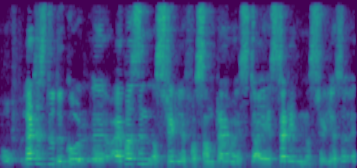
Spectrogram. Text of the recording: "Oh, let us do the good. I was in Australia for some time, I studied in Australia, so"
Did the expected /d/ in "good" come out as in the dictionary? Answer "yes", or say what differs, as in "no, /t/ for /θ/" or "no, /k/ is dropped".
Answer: no, /d/ is dropped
